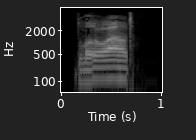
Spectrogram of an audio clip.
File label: "blowout", English; nouns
